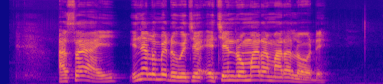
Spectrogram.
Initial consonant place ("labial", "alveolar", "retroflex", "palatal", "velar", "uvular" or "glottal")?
alveolar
